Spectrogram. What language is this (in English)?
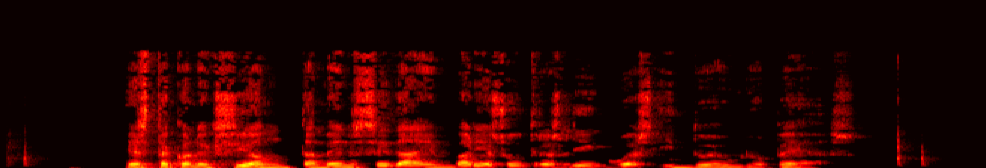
Galician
